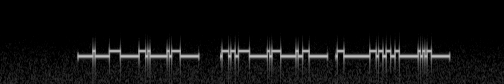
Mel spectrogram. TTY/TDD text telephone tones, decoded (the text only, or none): THE TEAM IS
